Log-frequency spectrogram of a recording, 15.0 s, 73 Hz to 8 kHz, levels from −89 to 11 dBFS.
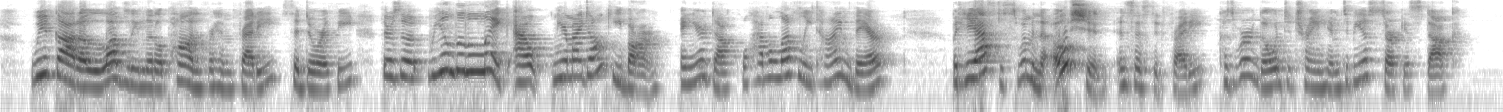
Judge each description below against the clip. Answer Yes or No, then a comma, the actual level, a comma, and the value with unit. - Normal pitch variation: No, wide, 7.3 semitones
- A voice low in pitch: No, very high, 255 Hz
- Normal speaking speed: No, fast, 210 wpm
